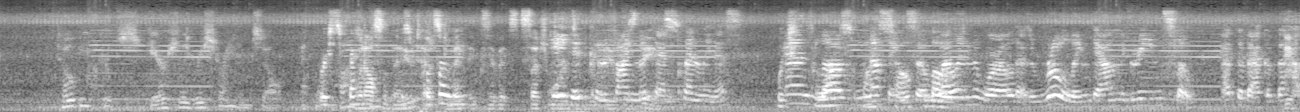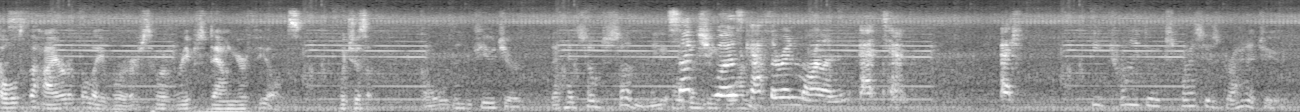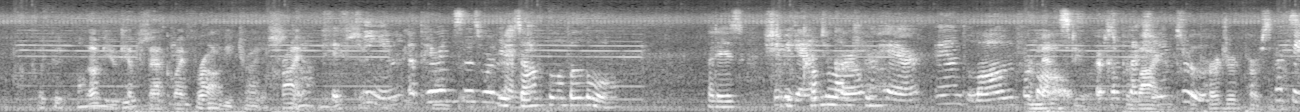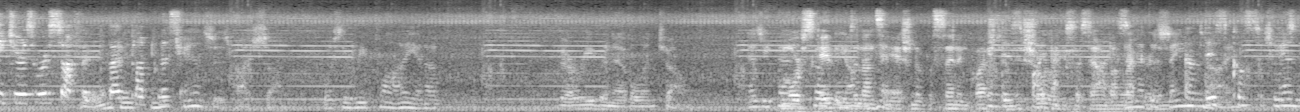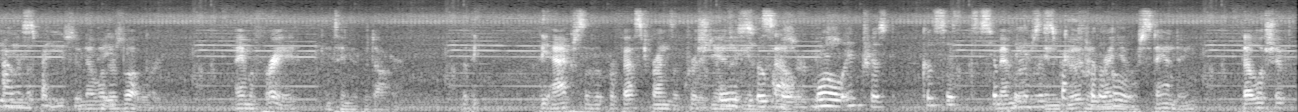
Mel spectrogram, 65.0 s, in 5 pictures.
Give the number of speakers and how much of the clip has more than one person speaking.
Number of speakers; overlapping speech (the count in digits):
4, about 40%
